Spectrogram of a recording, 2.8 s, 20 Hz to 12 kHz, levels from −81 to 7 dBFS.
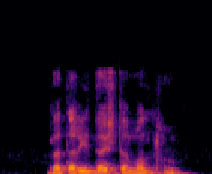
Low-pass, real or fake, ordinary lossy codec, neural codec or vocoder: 7.2 kHz; fake; AAC, 32 kbps; codec, 16 kHz, 4 kbps, X-Codec, HuBERT features, trained on balanced general audio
